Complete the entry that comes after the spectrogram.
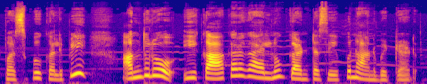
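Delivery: plain reading voice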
